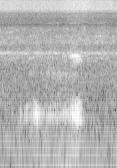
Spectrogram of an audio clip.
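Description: Two faint, soft grunting snore sounds from a sleeping dog against a quiet background hiss.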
